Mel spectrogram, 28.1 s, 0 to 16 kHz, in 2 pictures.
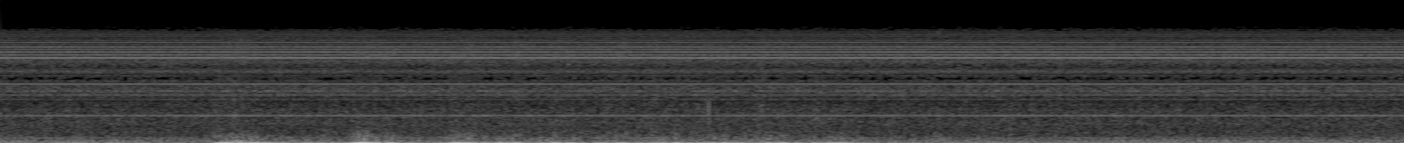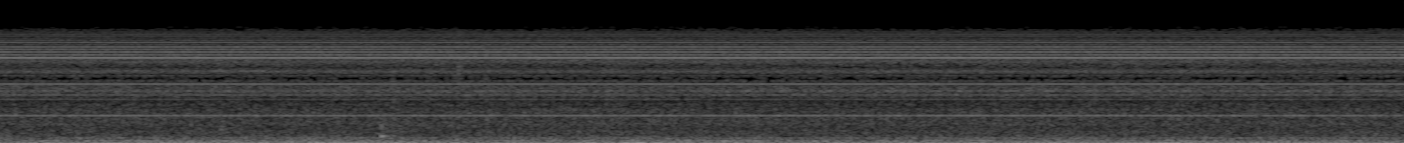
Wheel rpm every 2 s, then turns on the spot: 0, 0, 0, 0, 0, 0, 0, 0, 0, 0, 0, 0, 0, 0.
none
